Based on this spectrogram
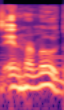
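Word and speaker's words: In Ha Mood: This one's spelled In Hamood. But she just says in her mood the whole song. There's not even, it's not even close to AJ. – In her mood.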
